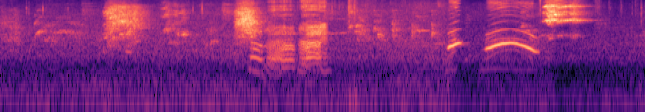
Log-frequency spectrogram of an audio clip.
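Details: Pet parrot talking and being silly, giving harsh chattering, speech-like bursts followed by two short, clear, arched whistles near the end.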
